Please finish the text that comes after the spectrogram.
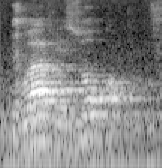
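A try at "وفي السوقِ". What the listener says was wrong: Ya, wa fi suqi. Jangan diwakaf ya. Jangan diwakaf ya.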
